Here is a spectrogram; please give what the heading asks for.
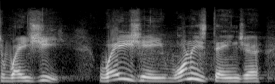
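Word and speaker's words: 危机: It's pronounced Wei Ji.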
